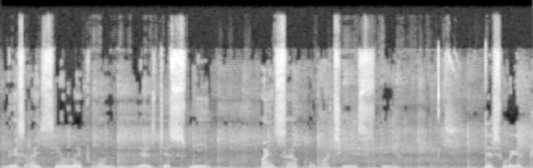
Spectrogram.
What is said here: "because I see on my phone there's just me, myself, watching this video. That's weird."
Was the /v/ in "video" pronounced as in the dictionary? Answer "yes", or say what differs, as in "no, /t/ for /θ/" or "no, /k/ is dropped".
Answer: no, /p/ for /v/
